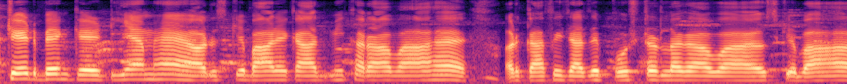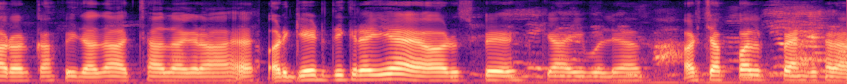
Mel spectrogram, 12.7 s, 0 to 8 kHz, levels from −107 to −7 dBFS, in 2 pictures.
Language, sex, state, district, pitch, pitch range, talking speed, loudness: Hindi, male, Bihar, Supaul, 155 Hz, 145-165 Hz, 215 wpm, -15 LUFS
